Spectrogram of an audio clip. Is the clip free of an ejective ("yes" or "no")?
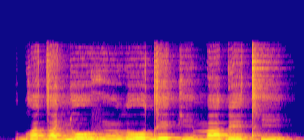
yes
